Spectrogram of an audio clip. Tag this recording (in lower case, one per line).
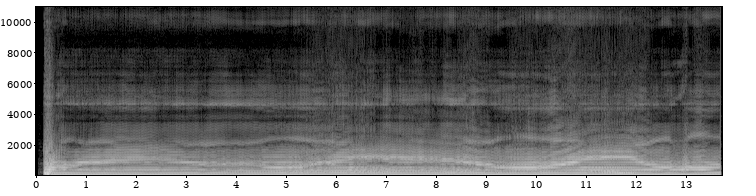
musical instrument
music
